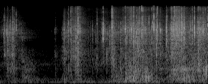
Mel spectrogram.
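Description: Clear plastic packaging bag crinkling as it is handled, starting about half a second in.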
